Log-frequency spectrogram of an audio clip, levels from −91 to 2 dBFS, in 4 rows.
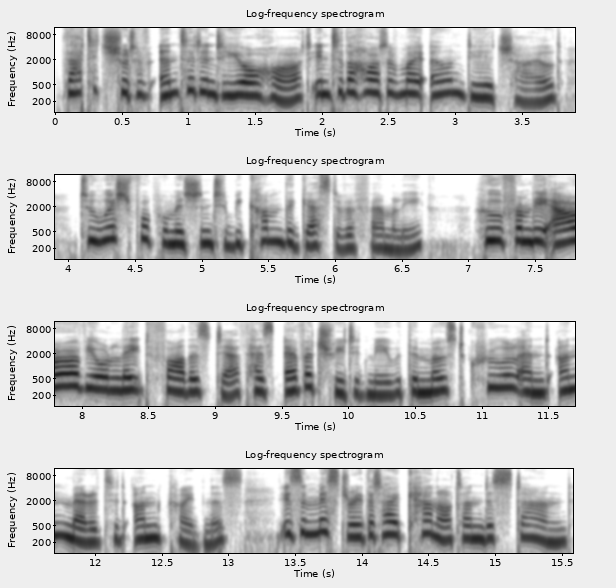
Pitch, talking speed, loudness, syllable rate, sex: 260 Hz, 210 wpm, -18 LUFS, 5.5 syllables/s, female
